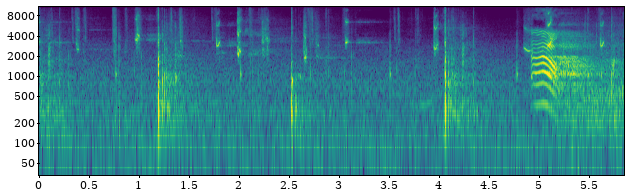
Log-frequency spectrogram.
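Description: A tennis ball is struck with a racket and bounces on a hard court.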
